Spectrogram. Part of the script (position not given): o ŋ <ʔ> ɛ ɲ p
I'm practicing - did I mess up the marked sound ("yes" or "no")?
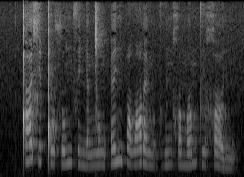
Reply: no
